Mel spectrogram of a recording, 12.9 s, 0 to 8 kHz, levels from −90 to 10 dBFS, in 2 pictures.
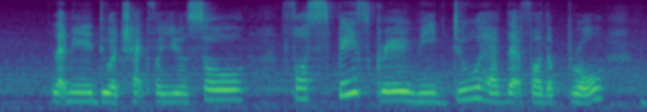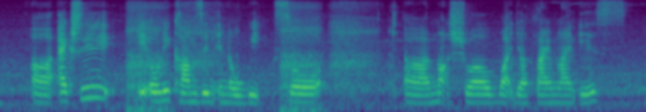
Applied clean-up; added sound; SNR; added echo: none; Breathing; 12 dB; none.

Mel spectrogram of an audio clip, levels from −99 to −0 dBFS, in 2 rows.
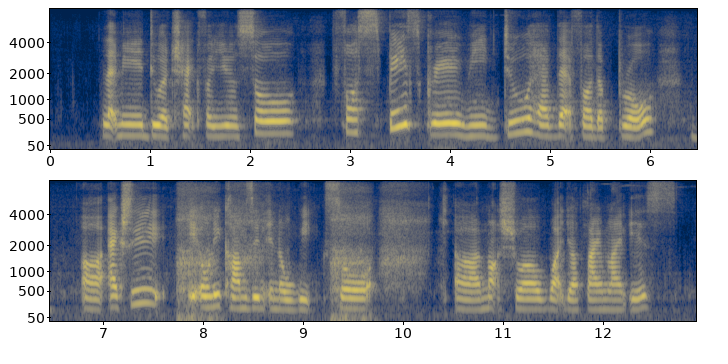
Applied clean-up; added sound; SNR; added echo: neural separator model SepFormer DNS4.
